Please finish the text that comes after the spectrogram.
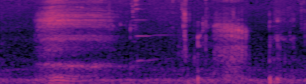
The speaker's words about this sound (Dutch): En ook hier weer neem je een slokje, een klein beetje zuurstof erbij. En het door je mond walsen en dan doorslikken.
